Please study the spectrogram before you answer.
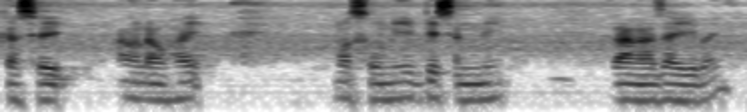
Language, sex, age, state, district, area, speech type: Bodo, male, 45-60, Assam, Kokrajhar, rural, spontaneous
